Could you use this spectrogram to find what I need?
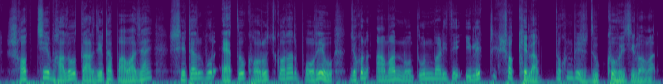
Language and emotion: Bengali, sad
